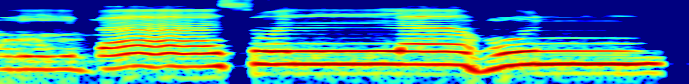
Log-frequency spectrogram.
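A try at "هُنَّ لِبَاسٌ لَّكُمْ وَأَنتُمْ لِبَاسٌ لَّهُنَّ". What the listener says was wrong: Sikit lagi dengung tu. Libasul lahun. Sul jangan lama. Libasul lahun. Dua. Dia tetap dua. Dia tetap dua.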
